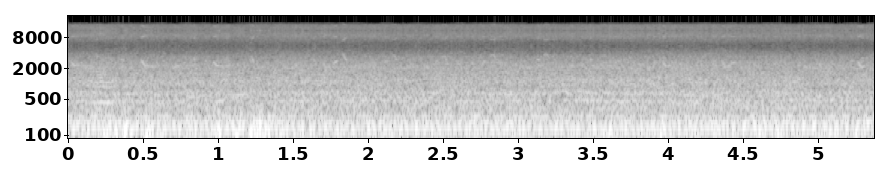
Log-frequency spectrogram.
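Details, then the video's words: Swarming bees hum loudly as they are captured into a new hive in Watkinsville, Georgia, a thick steady drone with a few closer individual buzzes in the first second. "Bee Swarm Capture"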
